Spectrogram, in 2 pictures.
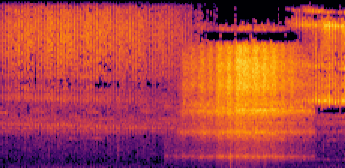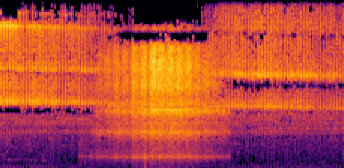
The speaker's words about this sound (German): Aufpassen, da höre ich eine Schlange.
